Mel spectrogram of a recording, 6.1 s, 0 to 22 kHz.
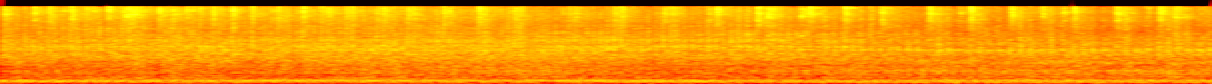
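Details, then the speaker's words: Polaris 400L 4x4 ATV, 400cc liquid-cooled two-stroke, whose oil pump is prone to failure, started cold on choke: a steady, even burble at a fast idle with no knocking or misfire, smoking heavily out the back; idles well. "It's idling pretty good right now. Right, sounds pretty good. I don't hear any knocking too bad."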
